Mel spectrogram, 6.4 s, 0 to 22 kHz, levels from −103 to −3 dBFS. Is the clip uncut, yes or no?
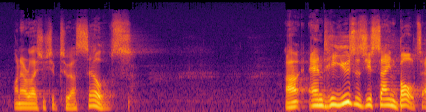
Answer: yes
